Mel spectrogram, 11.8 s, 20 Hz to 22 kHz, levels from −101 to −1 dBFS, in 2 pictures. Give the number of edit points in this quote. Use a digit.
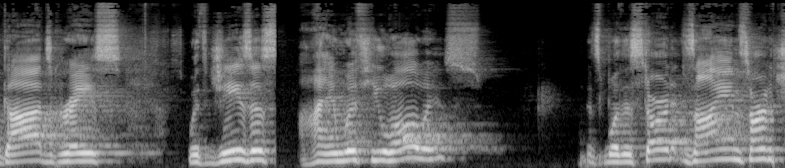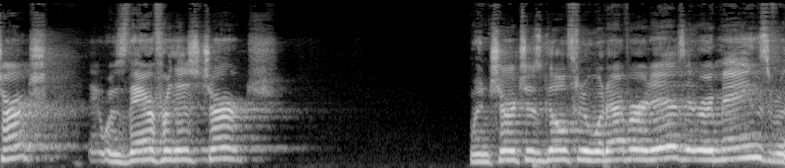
2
